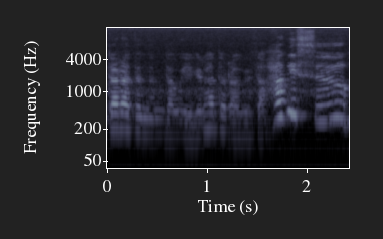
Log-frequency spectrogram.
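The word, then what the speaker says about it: Huggies: 우리나라에서는 그 하기스라고 해서 나오잖아요. 근데 영국 발음으로는 허기스래요. 허기스, 허기스, 허기스.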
